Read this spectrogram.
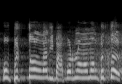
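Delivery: high-pitched sycophantic approval; mock eager agreement. RT neighbours agree with the successful man, mock fawning. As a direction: agree too readily, pitched well up.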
